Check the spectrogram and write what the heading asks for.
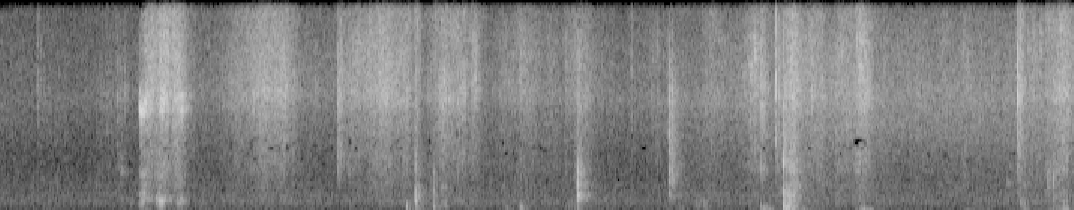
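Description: Goats butting and jostling head to head in straw bedding: a handful of sharp knocks, the loudest about five seconds in, over rustling straw.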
